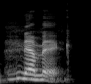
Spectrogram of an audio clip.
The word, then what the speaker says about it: Nemec: We've got Vel, the leader, Cinta, the hot one, Skeen, the sketchy one, Vemmick, the soft boy hot one. – Nemec. It's Nemec.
